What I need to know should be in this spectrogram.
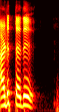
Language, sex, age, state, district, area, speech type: Tamil, female, 45-60, Tamil Nadu, Krishnagiri, rural, read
